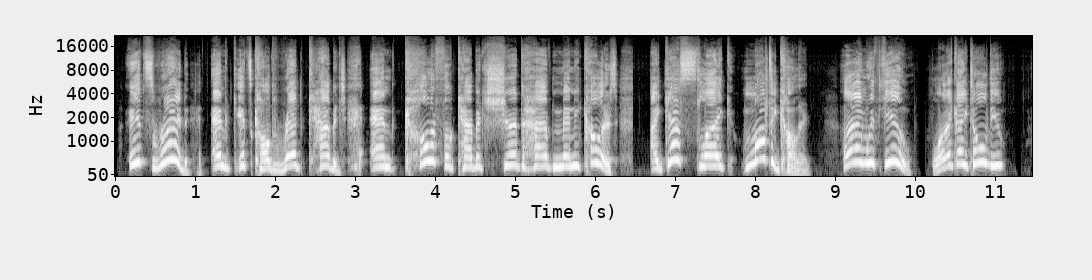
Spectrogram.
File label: cartoon US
